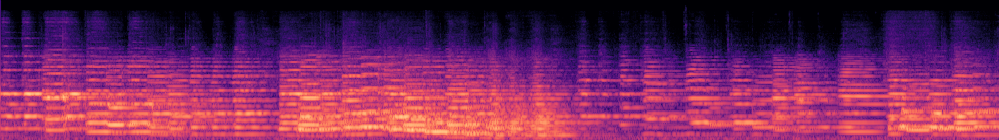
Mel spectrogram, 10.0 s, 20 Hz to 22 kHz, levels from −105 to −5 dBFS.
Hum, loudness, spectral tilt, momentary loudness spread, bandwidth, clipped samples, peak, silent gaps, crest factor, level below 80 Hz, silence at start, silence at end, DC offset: none; -25 LUFS; -7 dB/octave; 14 LU; 11.5 kHz; under 0.1%; -10 dBFS; none; 16 dB; -60 dBFS; 0 s; 0 s; under 0.1%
